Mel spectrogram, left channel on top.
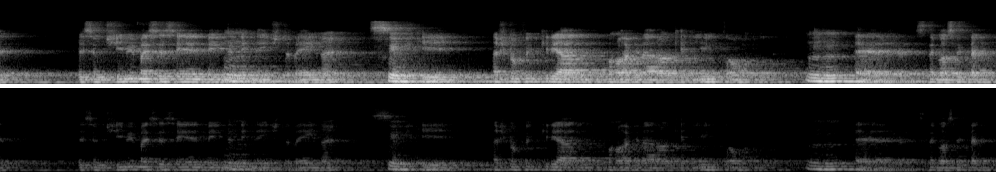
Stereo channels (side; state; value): right; quieter; 24.6 dB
